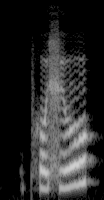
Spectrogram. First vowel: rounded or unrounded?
rounded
